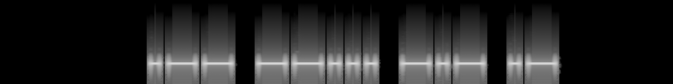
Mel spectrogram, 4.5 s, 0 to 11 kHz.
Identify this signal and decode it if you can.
Morse code, heard as a keyed tone, about 20 wpm, 700 Hz. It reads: W7KA
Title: USA Call Signs - 4 Characters - Repeated 2x - 20wpm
